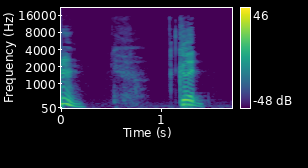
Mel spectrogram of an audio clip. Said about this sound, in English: Not even 10 seconds in and I'm clearing my throat. Like fucking Gary Delabate.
